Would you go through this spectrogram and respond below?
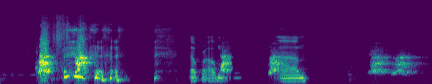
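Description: A dog gives several short, close barks and yips in separate bursts with pauses between them. A person speaks briefly among them.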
